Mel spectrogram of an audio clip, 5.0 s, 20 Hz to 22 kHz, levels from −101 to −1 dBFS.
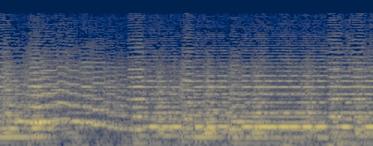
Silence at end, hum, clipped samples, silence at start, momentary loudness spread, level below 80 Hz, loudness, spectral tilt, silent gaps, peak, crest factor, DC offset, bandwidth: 0 s; none; under 0.1%; 0 s; 6 LU; -52 dBFS; -26 LUFS; -4 dB/octave; none; -10 dBFS; 16 dB; under 0.1%; 15.5 kHz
